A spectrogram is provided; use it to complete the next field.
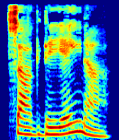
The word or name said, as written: Sogdiana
